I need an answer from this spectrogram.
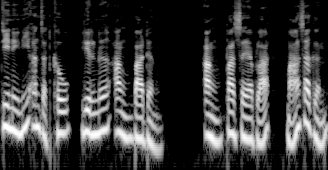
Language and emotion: Bodo, fearful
